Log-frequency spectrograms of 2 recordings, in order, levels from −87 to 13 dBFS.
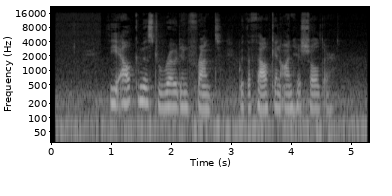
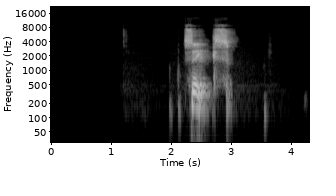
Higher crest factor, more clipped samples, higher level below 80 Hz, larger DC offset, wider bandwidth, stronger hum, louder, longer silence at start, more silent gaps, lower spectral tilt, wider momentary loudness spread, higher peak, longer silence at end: about the same, 20 dB vs 22 dB; neither; first, -42 dBFS vs -72 dBFS; neither; first, 16 kHz vs 9.6 kHz; neither; second, -30 LUFS vs -15 LUFS; second, 0.1 s vs 2.25 s; neither; first, -6 dB/octave vs -1.5 dB/octave; first, 17 LU vs 6 LU; second, -10 dBFS vs -2 dBFS; second, 0 s vs 1.25 s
